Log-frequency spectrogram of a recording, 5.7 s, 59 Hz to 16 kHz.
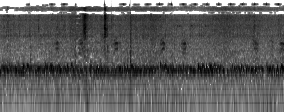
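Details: Several male black grouse at a lek in northern Finland, 30 April 2011, recorded from 50–70 m: an unbroken low bubbling, cooing chorus of courtship rookooing, with an occasional sharp hissing sneeze cutting through.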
